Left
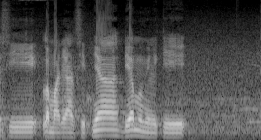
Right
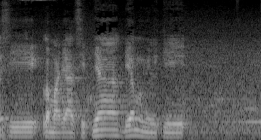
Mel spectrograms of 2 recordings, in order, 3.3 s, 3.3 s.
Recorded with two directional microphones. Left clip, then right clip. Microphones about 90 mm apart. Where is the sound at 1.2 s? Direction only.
25° left (ahead or behind).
